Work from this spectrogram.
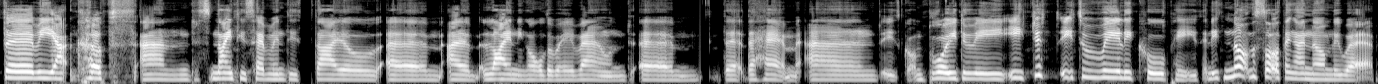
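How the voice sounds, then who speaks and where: A woman's voice: medium pitch, measured pace, hardly any pauses, fairly bright tone, clear, resonant tone, no echo. A woman with a Yorkshire accent hosting a solo podcast, talking in a chatty, rambling way with many fillers. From England. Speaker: podcast host.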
